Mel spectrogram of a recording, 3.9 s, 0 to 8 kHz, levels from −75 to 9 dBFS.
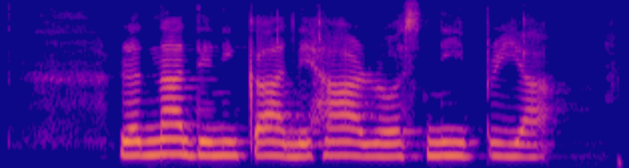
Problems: low volume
